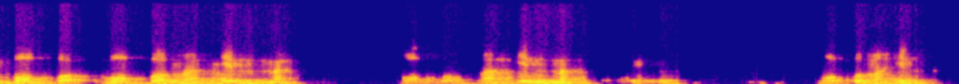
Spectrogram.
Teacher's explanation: huruf to, to-nya sukun. Dan to ini termasuk huruf qalqalah. Artinya kalau dia sukun, dia mengeluarkan qalqalah atau pantulan. Nah, maka di sini kita pantulkan huruf to-nya.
